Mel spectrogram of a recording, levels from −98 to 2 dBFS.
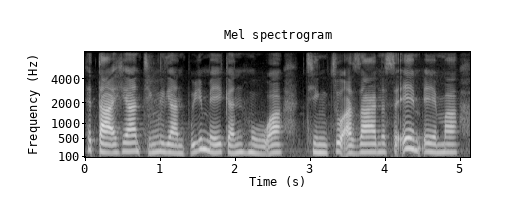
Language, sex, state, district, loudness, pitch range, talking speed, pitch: Mizo, female, Mizoram, Aizawl, -21 LUFS, 175-190 Hz, 200 wpm, 180 Hz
